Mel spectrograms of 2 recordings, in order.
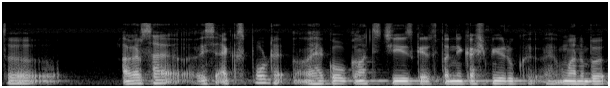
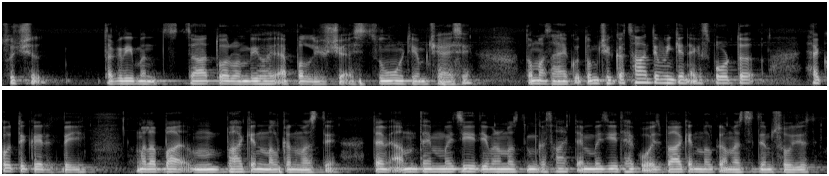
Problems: none marked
